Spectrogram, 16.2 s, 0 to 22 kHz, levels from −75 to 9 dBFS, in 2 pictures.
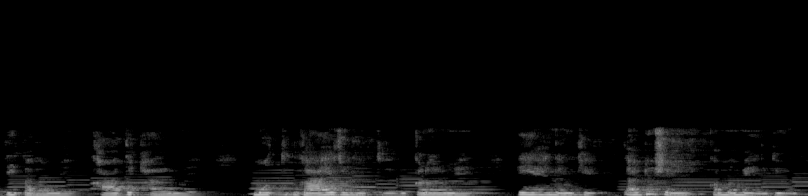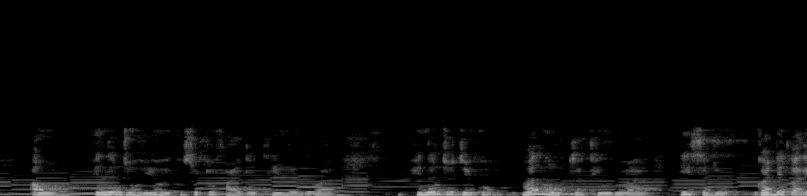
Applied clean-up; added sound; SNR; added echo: classical method WPE with log-MMSE.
